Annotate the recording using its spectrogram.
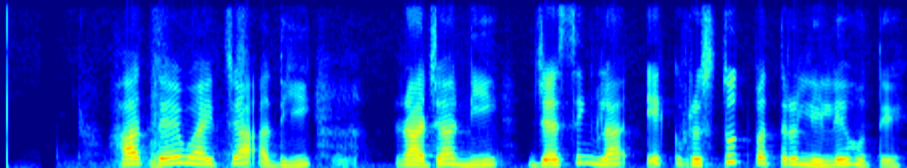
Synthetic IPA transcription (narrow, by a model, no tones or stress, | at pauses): hat̪eʋajt͡ɕjaʔəd̪ʱi | ɾad͡ʑaniː | d͡ʑesiŋɡlaekʋɾəst̪ut̪̚pət̪ɾəlileɦot̪e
